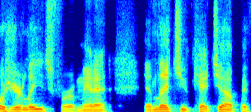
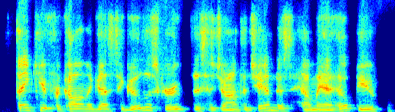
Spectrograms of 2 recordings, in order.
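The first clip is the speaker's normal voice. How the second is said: soft, friendly, upbeat voice; 6 dB quieter than usual. Demonstrating a phone greeting script to listeners, smiling while talking. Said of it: "a recording of me smiling going through the script".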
